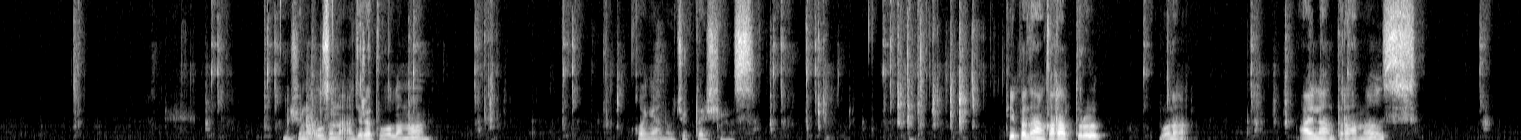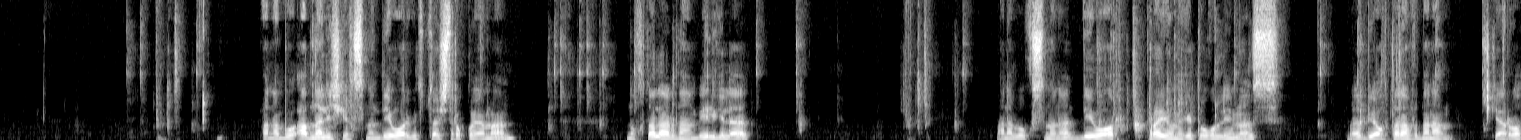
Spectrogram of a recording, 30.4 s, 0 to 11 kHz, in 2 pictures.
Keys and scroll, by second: 3.3 w, 5.5 alt+a, 6.7 alt+r, 8.8 alt+a, 9.7 ctrl+space, 9.8-11.2 typing, 13.3 w, 16.9 space, 22.5 w, 24.9 space, 27.3 z, 27.6 alt+a, 29.5 w, 29.7 space.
